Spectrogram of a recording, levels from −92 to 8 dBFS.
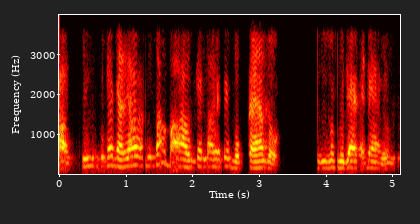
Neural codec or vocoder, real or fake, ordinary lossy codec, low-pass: codec, 16 kHz, 2 kbps, FreqCodec, smaller model; fake; Opus, 64 kbps; 3.6 kHz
